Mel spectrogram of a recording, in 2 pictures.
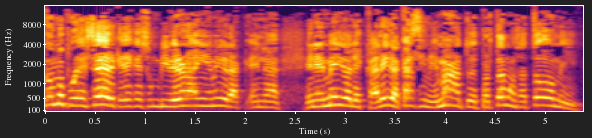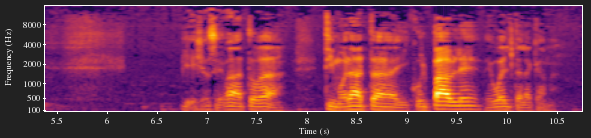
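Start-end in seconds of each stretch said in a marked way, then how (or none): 0.0-5.4 shrill, furious, very high-pitched, rattled-off rushed voice. Speaker reenacts what they said to their wife about the stairs, retelling an angry outburst. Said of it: "y le digo así con furia y enojo".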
